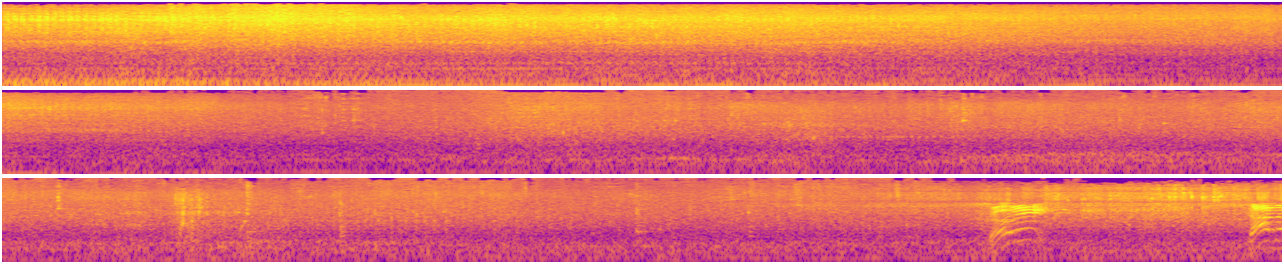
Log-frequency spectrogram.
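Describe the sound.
A boat engine drones steadily at full throttle over rushing, splashing water, loudest at first, then settling into a lower, rougher rumble, with a few brief knocks and faint muffled voices.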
